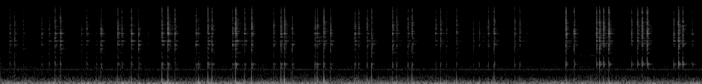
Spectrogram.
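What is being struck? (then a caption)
Small metal soda can. A small, hollow, sealed metal Fanta orange soda can, fill level unknown, held in both hands, is tapped quickly and repeatedly with fingertips and fingernails. The taps sound as short, bright, clicky metallic ticks that die away almost at once, over a steady low rumble and a faint constant tone.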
